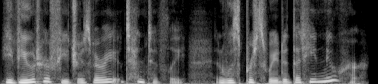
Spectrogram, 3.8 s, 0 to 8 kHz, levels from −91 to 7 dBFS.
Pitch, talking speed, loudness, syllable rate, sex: 205 Hz, 205 wpm, -18 LUFS, 6.9 syllables/s, female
